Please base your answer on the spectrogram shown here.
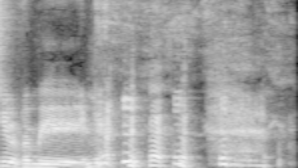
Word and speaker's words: Silvermane: It's pronounced Silvermane.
